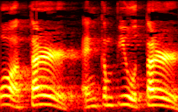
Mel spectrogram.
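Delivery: put-on slow Filipino accent. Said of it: "They say".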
